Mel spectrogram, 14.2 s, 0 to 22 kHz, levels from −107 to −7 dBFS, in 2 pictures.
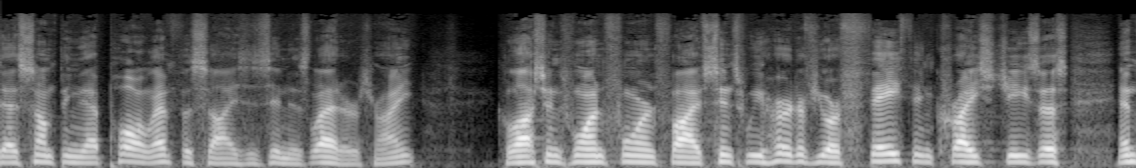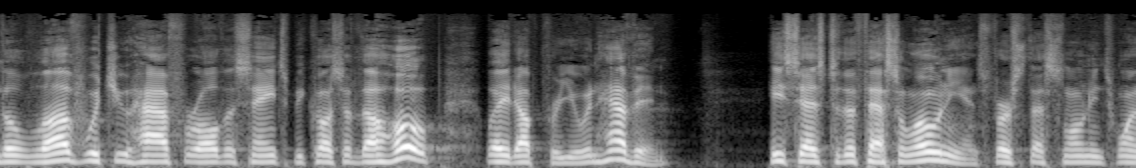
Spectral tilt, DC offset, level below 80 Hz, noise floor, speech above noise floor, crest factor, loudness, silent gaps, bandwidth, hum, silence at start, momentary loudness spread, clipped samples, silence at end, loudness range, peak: -6.5 dB/octave; under 0.1%; -54 dBFS; -71 dBFS; 51 dB; 20 dB; -20 LUFS; none; 15.5 kHz; none; 0 s; 13 LU; under 0.1%; 0 s; 6 LU; 0 dBFS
